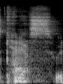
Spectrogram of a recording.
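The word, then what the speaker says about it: Kes: One is obviously Kez, which he pronounces Kess, which I thought was quite fun.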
